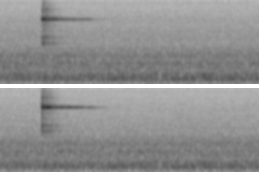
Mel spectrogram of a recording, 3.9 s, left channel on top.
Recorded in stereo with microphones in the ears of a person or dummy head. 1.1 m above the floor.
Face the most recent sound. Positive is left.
turn(degrees=-60)  # may be behind; listen again after turning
